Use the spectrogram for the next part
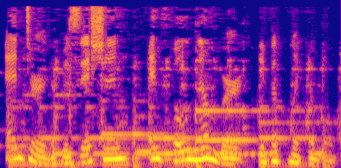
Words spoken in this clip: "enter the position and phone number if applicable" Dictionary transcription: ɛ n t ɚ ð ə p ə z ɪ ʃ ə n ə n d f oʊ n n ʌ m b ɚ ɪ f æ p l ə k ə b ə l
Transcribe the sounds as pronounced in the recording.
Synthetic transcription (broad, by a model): ɛ n t ɚ ð ə p ə z ɪ ʃ ə n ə n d f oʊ l n ʌ m b ɚ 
